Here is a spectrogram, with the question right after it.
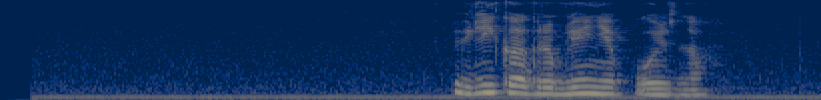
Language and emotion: Russian, neutral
